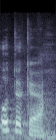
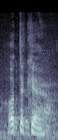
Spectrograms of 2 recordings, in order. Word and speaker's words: Hautekeur: Meu sobrenome é Hautecoeur. Hautecoeur. Escreve-se como se pronuncia. Tem que fazer biquinho. É flamenco, na verdade, de Flandres.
